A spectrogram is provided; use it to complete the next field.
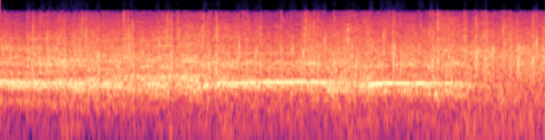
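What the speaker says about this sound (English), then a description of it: "And a round of applause again for our champion, John Beverly." Sustained applause from a TV game show studio audience for the champion, steady clapping with a faint tone ringing underneath, holding throughout before easing slightly.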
